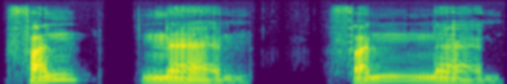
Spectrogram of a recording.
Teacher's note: You can hear the N sound or the Noon pronounced twice. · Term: shaddi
